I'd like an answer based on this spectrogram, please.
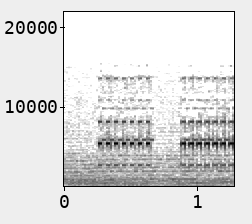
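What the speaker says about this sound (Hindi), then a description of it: "दोबारा धीमी सी फोन बजने की आवाज आने लगी जो कहीं पास ही थी" A mobile phone ringtone rings nearby in two short electronic bursts separated by a brief gap, over a steady low hum with no one talking.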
